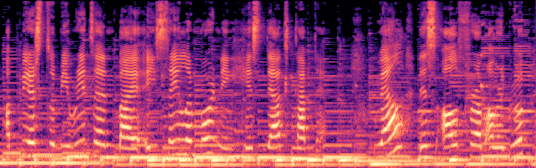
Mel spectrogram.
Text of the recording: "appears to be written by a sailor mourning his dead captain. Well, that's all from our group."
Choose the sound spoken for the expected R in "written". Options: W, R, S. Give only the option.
R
